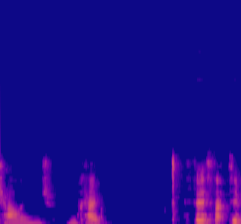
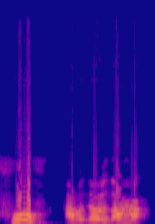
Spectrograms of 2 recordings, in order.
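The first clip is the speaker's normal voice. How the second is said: ordinary talk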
